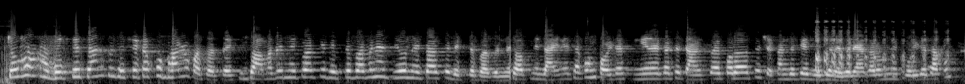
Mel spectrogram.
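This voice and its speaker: Quick-talking woman agent over the phone. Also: sits high, fairly bright tone. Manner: polite, patient, repeats set phrases. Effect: heard over a phone line. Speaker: customer care agent. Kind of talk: formal customer support call. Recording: muffled phone line.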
